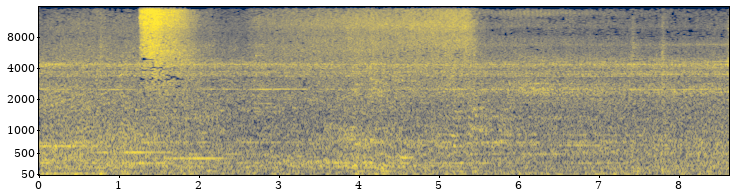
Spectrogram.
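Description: MTR East Rail Line electric train running through the station without stopping: a steady rumble of wheels on rails, with a high hiss starting about a second in and fading out about five seconds in.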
